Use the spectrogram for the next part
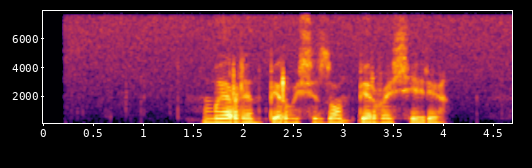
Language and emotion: Russian, neutral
